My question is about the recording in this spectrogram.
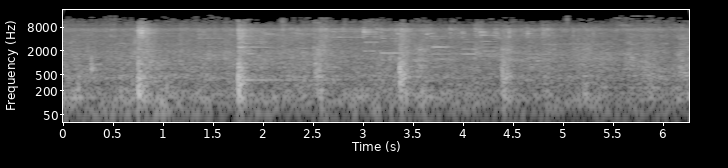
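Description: Godavari Express train running over rail joints: a sharp wheel clack roughly once a second over a steady rumble.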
